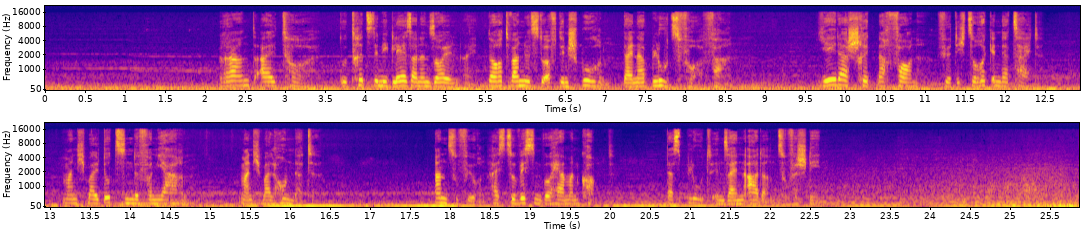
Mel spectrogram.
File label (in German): WHEEL OF TIME (Auszug)- episch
